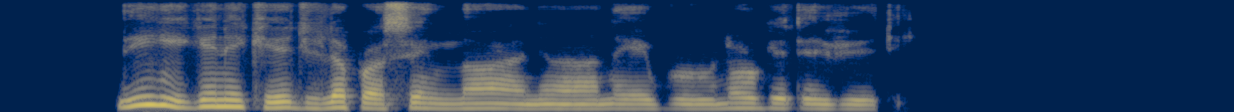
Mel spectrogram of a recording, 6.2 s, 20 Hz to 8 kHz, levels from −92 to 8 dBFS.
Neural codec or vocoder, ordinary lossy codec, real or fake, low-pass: codec, 16 kHz, 2 kbps, X-Codec, HuBERT features, trained on LibriSpeech; none; fake; 7.2 kHz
